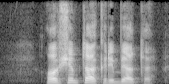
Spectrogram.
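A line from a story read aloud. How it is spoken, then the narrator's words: Calm tone. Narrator (Russian): проговорил спокойным тоном Кутузов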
